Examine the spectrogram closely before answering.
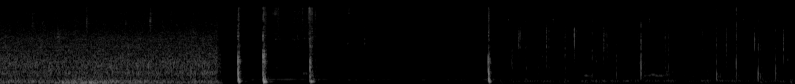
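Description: Steady rain hissing, cut off abruptly about two seconds in. A quieter stretch follows with a few sharp knocks and scattered light clicks.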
